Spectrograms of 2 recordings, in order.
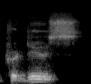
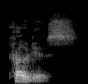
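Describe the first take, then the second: First: The stress is on the second syllable. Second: The stress is on the first syllable. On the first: It means to make or create. "to produce, to create" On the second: It means fruits and vegetables. "fruits, vegetables"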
